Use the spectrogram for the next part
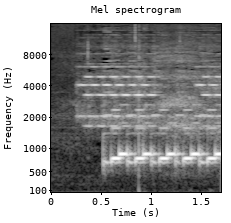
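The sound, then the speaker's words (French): A doorbell rings during a live broadcast on Radio Fiat Lux as a pharmacy delivery arrives. It is a loud electronic trill, rapidly alternating between two close mid-high tones in a steady repeating pattern, preceded by a faint hum and no voices. “Attendez un petit peu, je vais répondre à la porte.”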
